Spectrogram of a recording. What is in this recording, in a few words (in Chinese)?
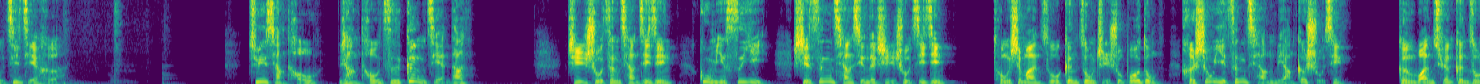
男 mg产品介绍 基金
